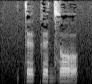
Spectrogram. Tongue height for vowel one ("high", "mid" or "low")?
high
